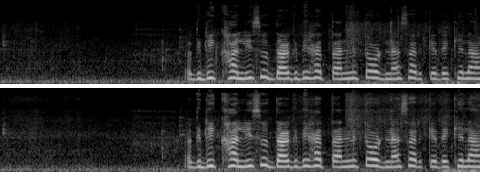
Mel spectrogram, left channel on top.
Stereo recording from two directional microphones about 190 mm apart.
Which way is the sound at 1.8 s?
5° right (ahead or behind).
